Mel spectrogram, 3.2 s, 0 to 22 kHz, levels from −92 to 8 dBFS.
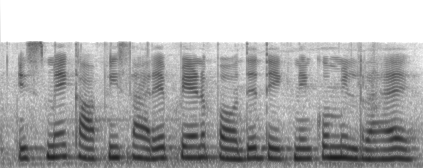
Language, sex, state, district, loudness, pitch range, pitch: Hindi, female, Gujarat, Valsad, -12 LUFS, 235-260 Hz, 240 Hz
